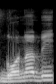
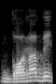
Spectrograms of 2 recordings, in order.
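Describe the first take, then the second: First: The words are blended into a short form. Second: The same.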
